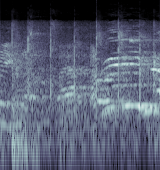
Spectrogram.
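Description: A basketball bounces a few times on a hardwood gym floor in a reverberant hall, with a man's voice shouting over it in the second half.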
